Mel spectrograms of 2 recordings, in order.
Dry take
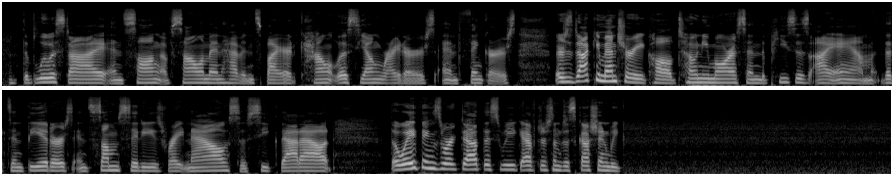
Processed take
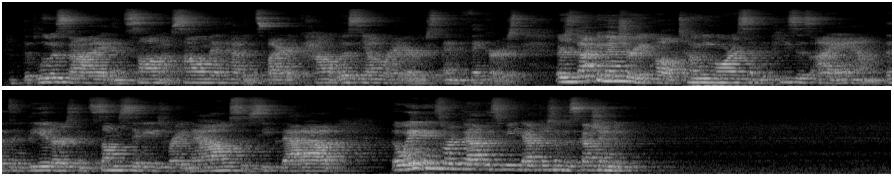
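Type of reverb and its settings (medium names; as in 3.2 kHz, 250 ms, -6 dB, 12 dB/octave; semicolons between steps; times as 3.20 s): two-slope reverb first 0.79 s, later 2.1 s, DRR -8 dB; trim -9 dB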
